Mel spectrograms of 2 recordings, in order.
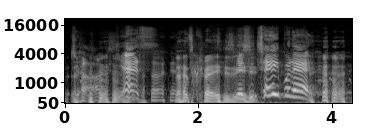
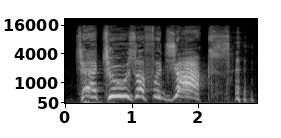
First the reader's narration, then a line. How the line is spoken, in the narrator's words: somebody yell out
